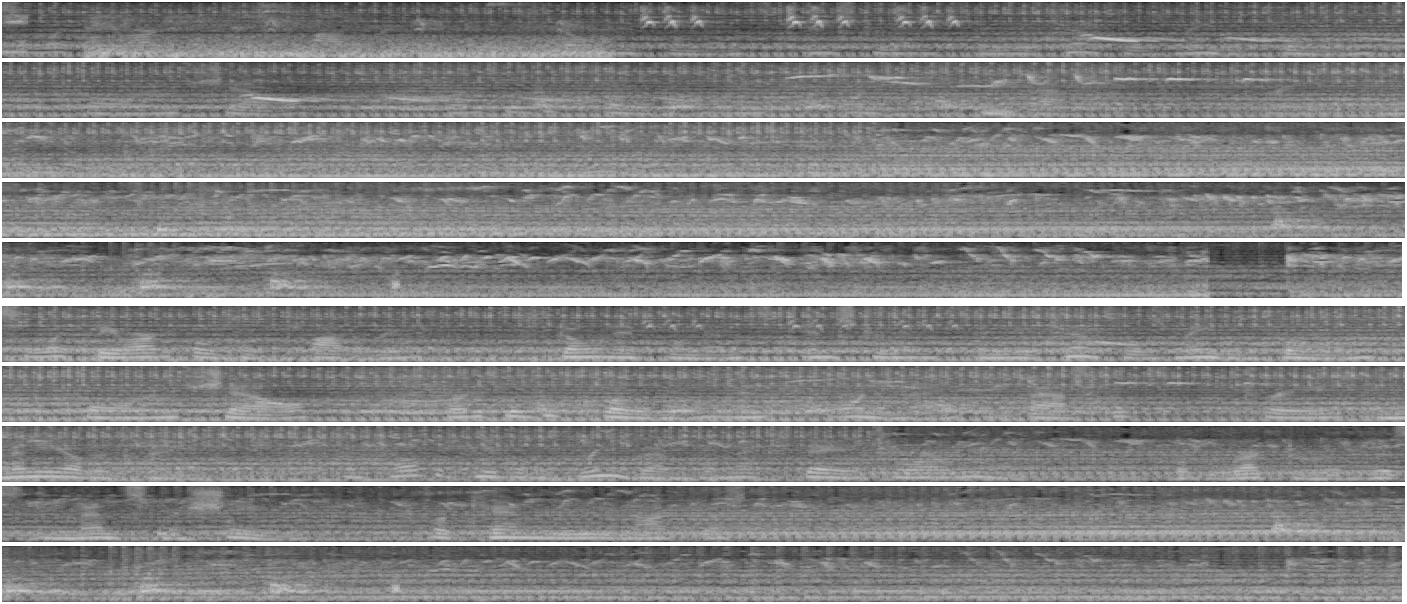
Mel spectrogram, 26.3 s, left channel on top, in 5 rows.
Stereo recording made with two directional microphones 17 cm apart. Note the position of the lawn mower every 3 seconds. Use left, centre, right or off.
right, right, right, centre, left, left, centre, right, right.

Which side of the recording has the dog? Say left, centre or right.
centre.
